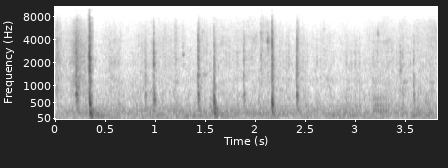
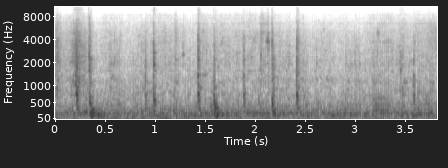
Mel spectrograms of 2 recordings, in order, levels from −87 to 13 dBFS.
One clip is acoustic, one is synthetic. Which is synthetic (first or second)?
second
